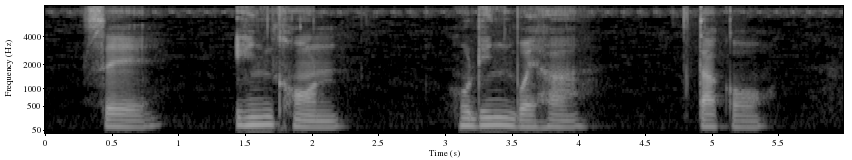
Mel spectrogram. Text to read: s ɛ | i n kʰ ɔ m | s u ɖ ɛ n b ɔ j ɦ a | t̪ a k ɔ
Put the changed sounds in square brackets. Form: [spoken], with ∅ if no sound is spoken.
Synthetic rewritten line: s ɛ | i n kʰ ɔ [n] | [h] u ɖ [i] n b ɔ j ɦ a | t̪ a k ɔ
